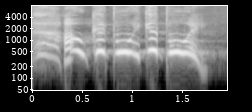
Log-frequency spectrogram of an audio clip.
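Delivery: very high, very slow, silly, drawn-out praising tone. Speaker demonstrates praising a dog, in a raised silly voice. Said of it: "You raise your voice into silly connotations".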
